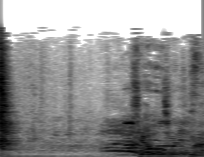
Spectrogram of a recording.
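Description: A single sharp knock at the very start, then a loud, fairly steady person's voice close to the microphone from a little after halfway on.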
